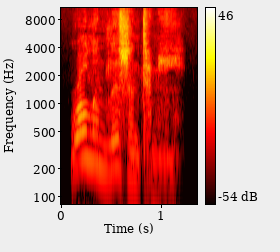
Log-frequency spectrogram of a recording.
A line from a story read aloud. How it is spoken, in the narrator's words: Eddie said earnestly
